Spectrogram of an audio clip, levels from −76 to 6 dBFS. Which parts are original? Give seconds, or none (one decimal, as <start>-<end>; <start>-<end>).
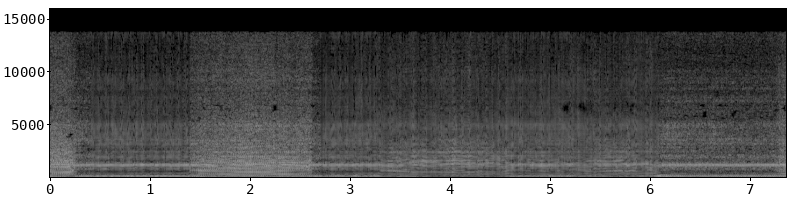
0.0-0.4; 1.4-2.7; 6.1-7.4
